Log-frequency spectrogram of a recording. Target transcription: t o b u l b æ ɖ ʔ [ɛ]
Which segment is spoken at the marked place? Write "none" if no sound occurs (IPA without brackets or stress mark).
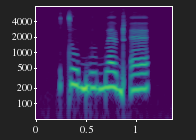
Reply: æ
